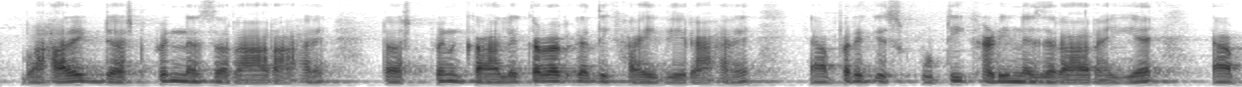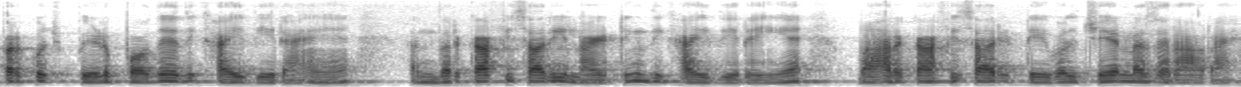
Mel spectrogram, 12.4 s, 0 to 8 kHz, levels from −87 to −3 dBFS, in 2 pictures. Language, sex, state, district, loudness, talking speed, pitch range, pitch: Hindi, male, Maharashtra, Chandrapur, -27 LUFS, 235 wpm, 90-105 Hz, 95 Hz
